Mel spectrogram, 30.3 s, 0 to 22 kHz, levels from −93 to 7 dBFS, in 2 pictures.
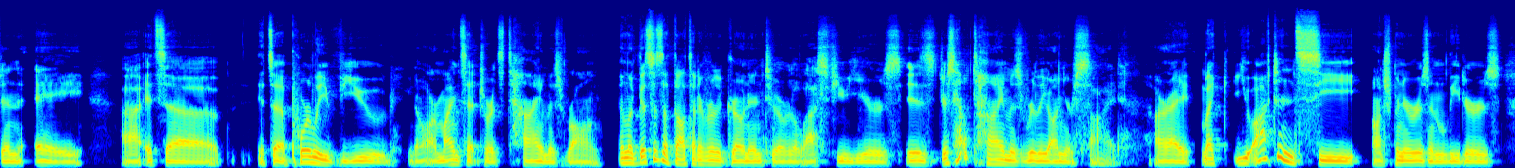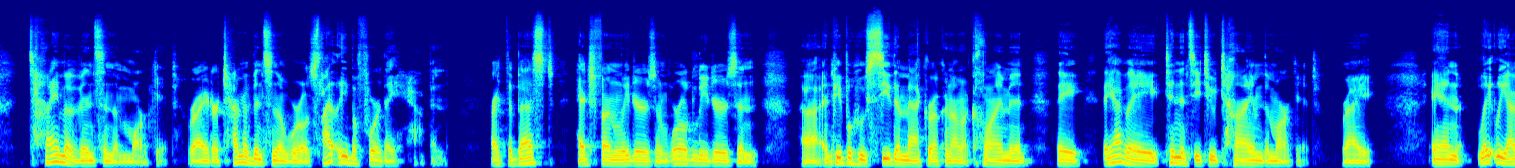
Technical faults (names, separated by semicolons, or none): none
